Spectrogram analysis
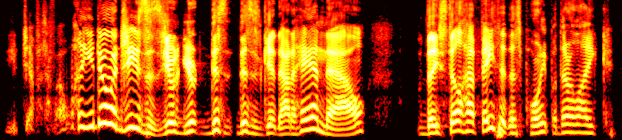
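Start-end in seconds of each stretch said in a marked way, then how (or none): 0.0-3.7 high, put-on voice of a fed-up disciple; high mock-exasperated follower. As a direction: play a disciple losing patience with his friend. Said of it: "Disciples were like".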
